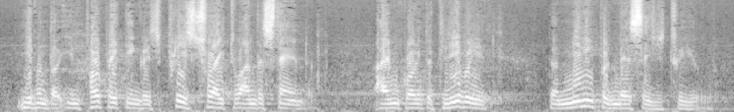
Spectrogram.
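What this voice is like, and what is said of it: Korean-accented English. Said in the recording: “do not expect the perfect English tonight. Please understand my pronunciation and the accent.”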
